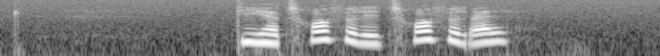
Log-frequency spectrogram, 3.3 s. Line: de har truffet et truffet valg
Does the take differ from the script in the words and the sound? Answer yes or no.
no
